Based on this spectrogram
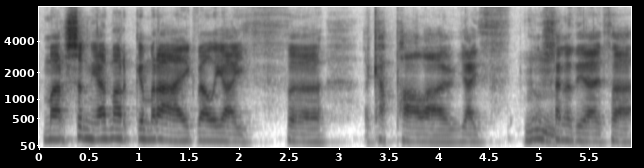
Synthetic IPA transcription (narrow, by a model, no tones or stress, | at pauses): marsənjadmarɡəmraːɨɡvɛlˠjajθəːəkʰapʰalˠajajθ | ɬɛnəðjaɨ̥θa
